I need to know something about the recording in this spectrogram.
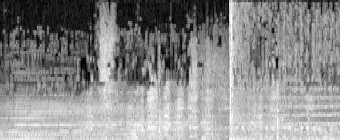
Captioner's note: panting; suspenseful music playing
